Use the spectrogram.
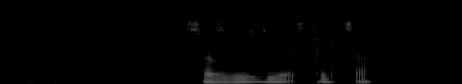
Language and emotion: Russian, neutral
